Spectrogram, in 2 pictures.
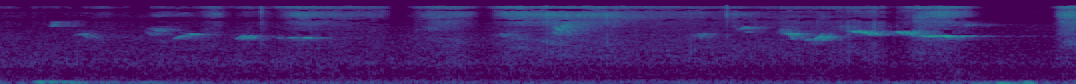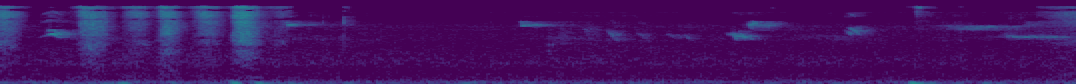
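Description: Birds chirping faintly in the background, a scattering of short high chirps, with a few soft low thumps and the faint rub of a towel wiping across a metal garage door.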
